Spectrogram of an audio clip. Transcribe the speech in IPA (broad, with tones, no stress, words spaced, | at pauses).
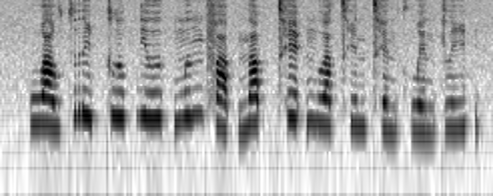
wa˨˩wtri˥˩ʔklu˦˥k̚ jɯː˥˩k̚ mɯ˥˩ŋfa˨˩p̚na˦˥p̚ tʰe˥˩ʔŋu˧a̯ tʰi˦˥ntʰe˨˩nkʰwe˨˩n kli˦˥ʔ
